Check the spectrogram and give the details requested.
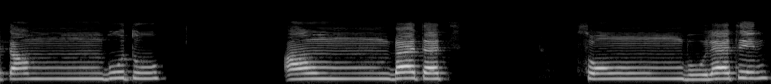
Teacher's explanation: نون ساکن یا تنوین کے بعد اگر با آ جائے، چاہے وہ ایک کلمے میں ہو یا دوسرے کلمے دو کلموں میں آ جائے، تو وہاں ہم نون ساکن یا تنوین کی آواز کو میم سے بدل کر غنہ کے ساتھ پڑھیں گے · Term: اقلاب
